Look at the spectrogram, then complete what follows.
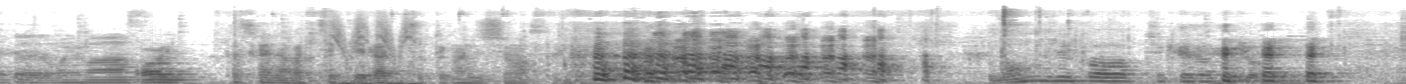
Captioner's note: laughs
